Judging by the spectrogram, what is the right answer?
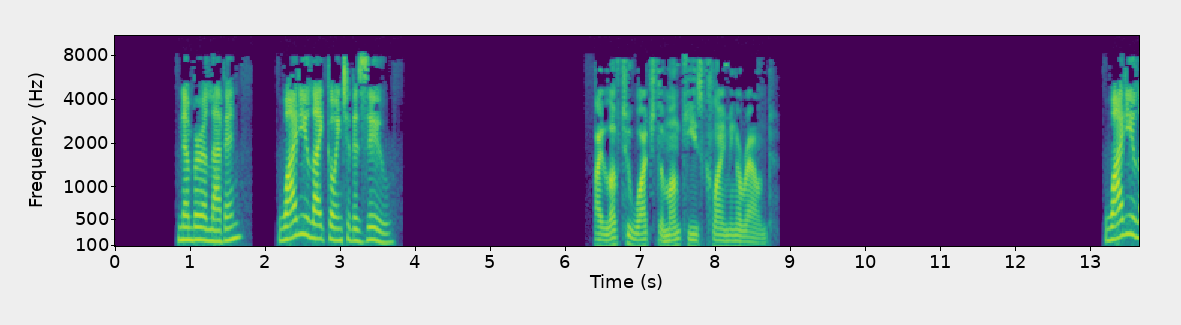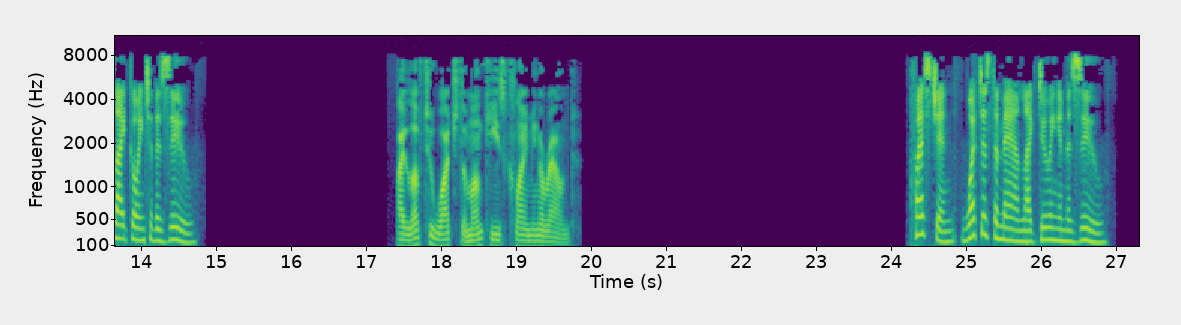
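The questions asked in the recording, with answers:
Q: what does the man like doing in the zoo?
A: Watching the monkeys climbing around.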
